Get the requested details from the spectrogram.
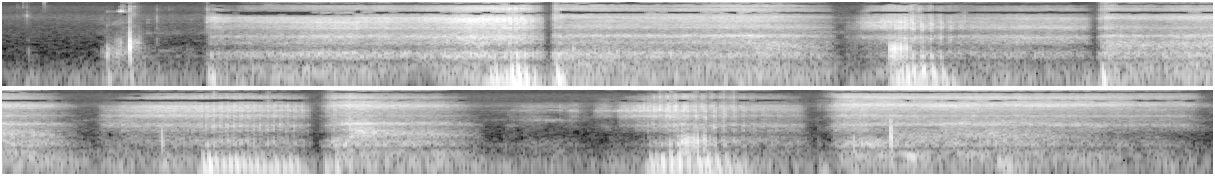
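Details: Sleeping pit bull dog snoring: soft, snuffly snores with breaths every couple of seconds.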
